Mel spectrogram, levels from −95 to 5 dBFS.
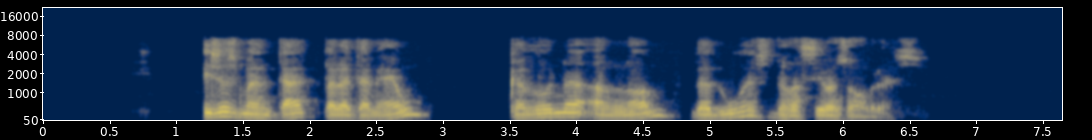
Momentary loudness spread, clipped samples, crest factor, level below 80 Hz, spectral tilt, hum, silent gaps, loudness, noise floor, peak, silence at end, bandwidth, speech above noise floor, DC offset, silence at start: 12 LU; under 0.1%; 18 dB; -56 dBFS; -5.5 dB/octave; none; none; -18 LUFS; under -90 dBFS; -2 dBFS; 1.1 s; 7.6 kHz; over 73 dB; under 0.1%; 1.2 s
